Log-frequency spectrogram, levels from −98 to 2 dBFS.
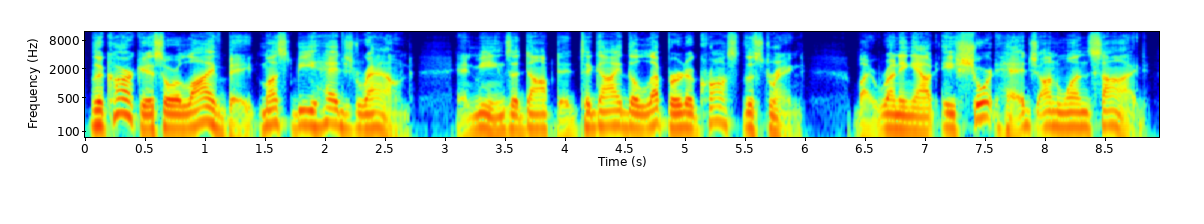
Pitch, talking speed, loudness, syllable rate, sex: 120 Hz, 190 wpm, -20 LUFS, 4.9 syllables/s, male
